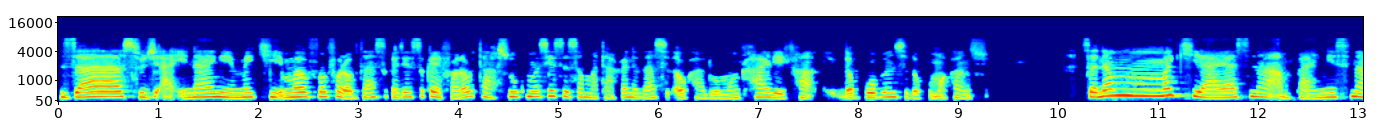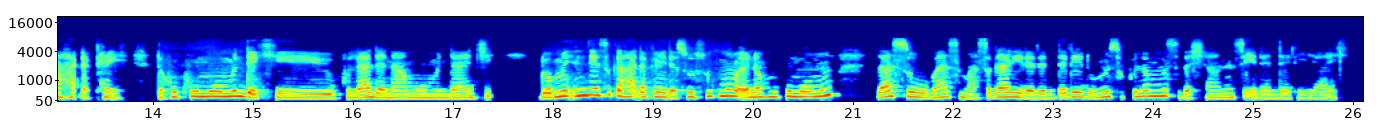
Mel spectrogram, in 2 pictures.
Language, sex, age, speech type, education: Hausa, female, 46-60, spontaneous, tertiary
